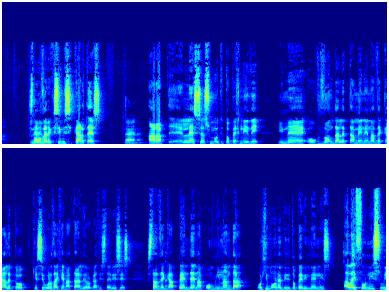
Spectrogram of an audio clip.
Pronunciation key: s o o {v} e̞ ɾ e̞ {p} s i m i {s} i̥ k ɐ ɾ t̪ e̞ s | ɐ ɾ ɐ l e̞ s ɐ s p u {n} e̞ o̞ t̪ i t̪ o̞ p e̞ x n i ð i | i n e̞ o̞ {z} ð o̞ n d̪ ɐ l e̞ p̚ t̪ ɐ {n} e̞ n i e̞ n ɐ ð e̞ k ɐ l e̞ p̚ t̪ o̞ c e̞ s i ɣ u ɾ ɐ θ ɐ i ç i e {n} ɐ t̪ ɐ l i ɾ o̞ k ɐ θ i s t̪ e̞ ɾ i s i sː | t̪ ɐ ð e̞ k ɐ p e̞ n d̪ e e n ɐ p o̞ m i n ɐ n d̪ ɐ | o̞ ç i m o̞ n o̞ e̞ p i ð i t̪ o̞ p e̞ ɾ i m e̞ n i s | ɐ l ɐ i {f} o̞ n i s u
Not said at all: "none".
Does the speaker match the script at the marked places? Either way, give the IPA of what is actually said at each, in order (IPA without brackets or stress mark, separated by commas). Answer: v, k, s, m, ɣ, m, n, f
